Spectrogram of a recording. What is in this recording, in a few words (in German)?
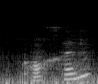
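"kochen", German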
